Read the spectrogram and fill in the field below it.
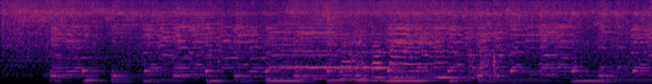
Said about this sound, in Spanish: Chirriante cebolla para comérsela con unas chuletitas y papitas cocidas que después van a ir al horno.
